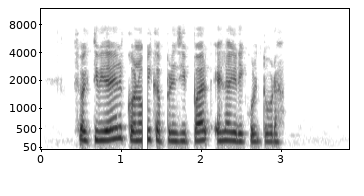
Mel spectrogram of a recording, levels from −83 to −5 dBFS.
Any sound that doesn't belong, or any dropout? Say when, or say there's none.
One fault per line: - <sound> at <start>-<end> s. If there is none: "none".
- dropout at 1.3-1.3 s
